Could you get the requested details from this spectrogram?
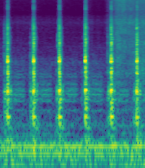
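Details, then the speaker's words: CFMOTO CForce ATV idling with sharp, even clicks about two and a half a second; owner says a blend door actuator is sticking in the dash. "gotta blend I got a blender where actuator's sticking in the dash I gotta figure out which one it is"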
